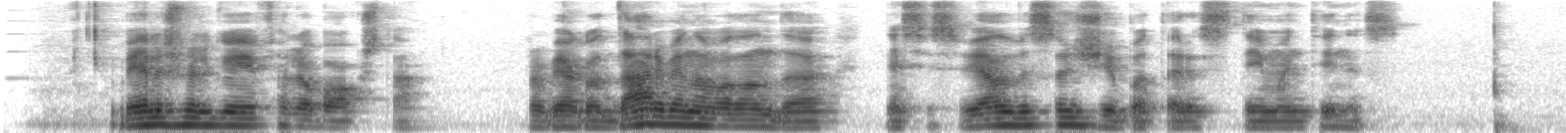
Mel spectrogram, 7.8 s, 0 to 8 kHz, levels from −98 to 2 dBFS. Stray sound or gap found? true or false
false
